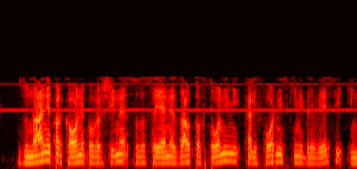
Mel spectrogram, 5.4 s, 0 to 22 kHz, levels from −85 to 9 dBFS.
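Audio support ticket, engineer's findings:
Switching supply whistle, whole clip: thin high whistle drifting between 1.65 and 1.68 kHz, about 20 dB below the speech. Probable component: a switching power supply in audible burst mode, its pitch wandering as load shifts.

Dull, smeared speech for the full clip, with nothing above 4 kHz and heavy coding damage. Likely cause: AAC compression (AAC-LC) at a low bitrate, around 16 kbps. The encoder drops upper bands and coarsely quantises the rest against its hearing model.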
